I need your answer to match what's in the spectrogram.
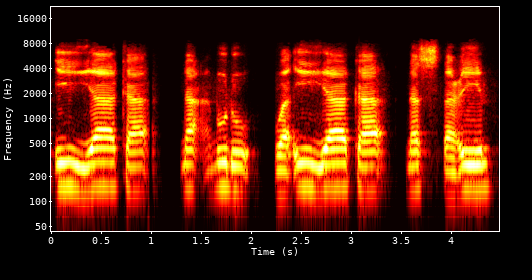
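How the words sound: There is a pause between iyaka and na'budu. The speaker calls it wrong. "Jangan ada jeda"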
